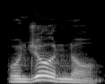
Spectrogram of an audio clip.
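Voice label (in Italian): "e tre ova", vocabolario dialettale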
